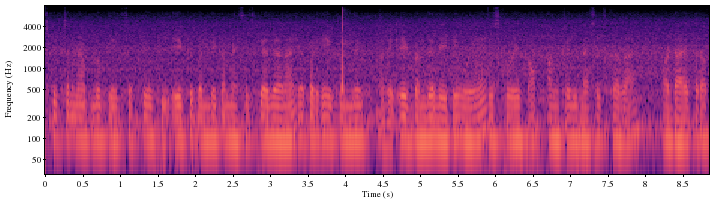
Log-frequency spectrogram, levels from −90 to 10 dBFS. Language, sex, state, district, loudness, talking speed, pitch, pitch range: Hindi, male, Uttar Pradesh, Hamirpur, -26 LUFS, 255 wpm, 100 Hz, 95-100 Hz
